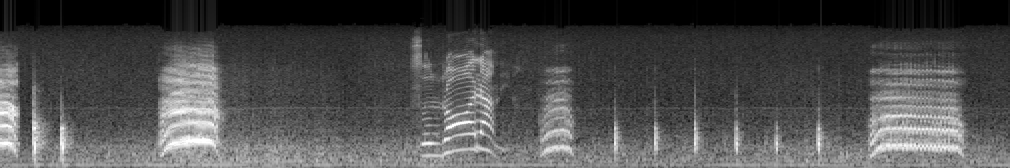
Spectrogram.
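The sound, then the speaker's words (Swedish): A parrot squawks in a few loud, raspy, harmonic bursts, one with a warbling up-and-down call. A run of short, sharp clicks falls between the squawks over a faint low hum. “Papegoja. Hon kan säga far ända in i baljan.”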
